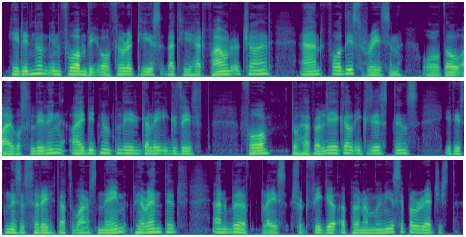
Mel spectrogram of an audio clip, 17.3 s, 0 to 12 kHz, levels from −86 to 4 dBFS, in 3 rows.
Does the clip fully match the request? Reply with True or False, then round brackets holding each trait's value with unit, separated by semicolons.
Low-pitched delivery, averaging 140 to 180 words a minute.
True (130 Hz; 160 wpm)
